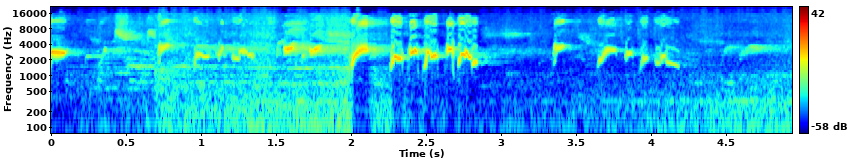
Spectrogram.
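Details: Red-whiskered bulbul song, offered to spur other birds into singing: short whistled phrases of upslurred and downslurred notes, a loud rapid cluster mid-way, then a few softer chirps, over faint background hiss.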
